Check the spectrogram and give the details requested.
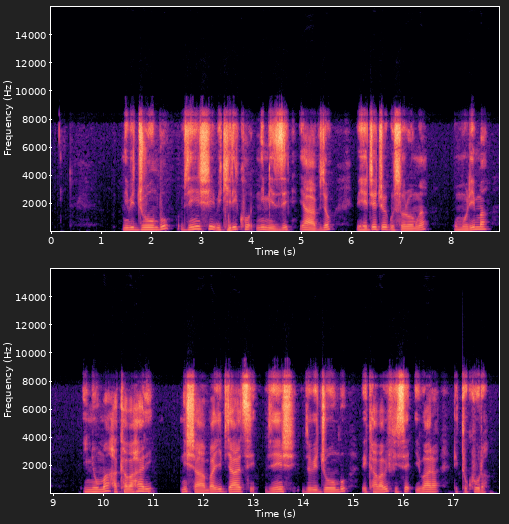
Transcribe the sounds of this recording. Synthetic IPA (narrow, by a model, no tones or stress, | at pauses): niβid͡ʒuːmbuvjiːnʃiβikʰiɾikʰo̞nimizi | jaːvjo̞ | βihe̞d͡ʒe̞d͡ʒwe̞ɡuso̞ɾo̞mŋa | umuɾima | iɲumahakʰaβaɦaɾi | niʃaːmbajivjaːt͡sḭ | vjiːnʃi̥ːvjo̞βid͡ʒuːmbu | βḭkʰaβaβifise̞iβaɾa | ɾitukʰuɾa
